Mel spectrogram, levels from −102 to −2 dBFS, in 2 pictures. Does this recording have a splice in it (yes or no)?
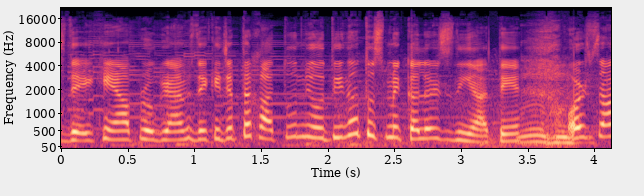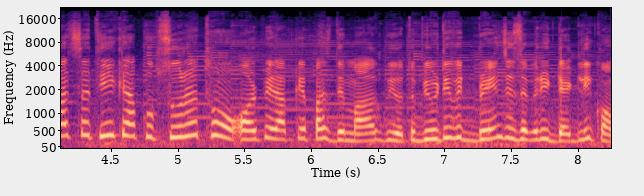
no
